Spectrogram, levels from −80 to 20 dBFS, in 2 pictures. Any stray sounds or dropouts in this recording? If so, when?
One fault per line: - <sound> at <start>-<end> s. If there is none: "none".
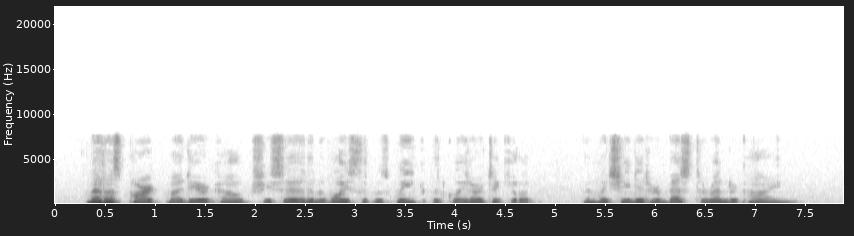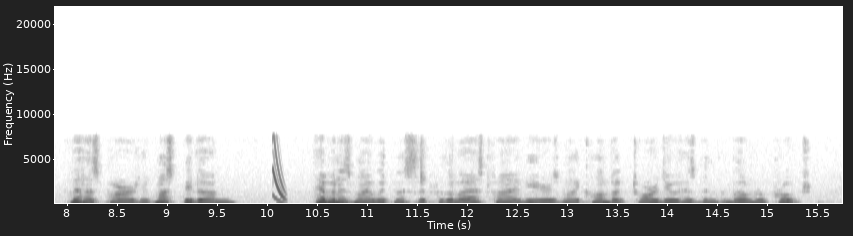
- chirp at 10.1-10.2 s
